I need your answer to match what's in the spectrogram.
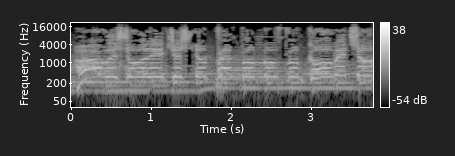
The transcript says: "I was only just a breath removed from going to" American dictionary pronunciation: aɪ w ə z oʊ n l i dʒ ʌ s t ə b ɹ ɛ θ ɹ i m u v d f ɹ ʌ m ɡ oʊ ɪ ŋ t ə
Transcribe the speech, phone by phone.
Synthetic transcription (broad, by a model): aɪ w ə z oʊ l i dʒ ʌ s t ə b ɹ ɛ f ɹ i m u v f ɹ ʌ m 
